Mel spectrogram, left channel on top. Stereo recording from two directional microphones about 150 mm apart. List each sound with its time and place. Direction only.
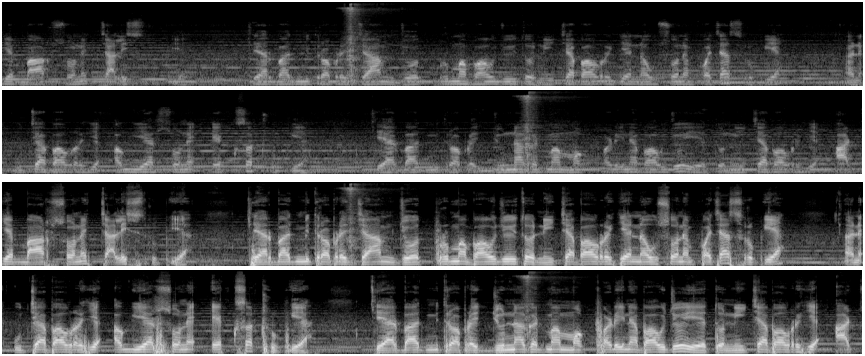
0.0 s speech: 75° right (ahead or behind)
12.3 s speech: 90° right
